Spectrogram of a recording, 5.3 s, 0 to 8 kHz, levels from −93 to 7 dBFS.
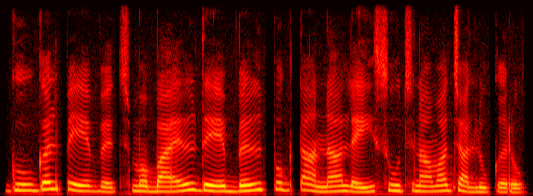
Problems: none marked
